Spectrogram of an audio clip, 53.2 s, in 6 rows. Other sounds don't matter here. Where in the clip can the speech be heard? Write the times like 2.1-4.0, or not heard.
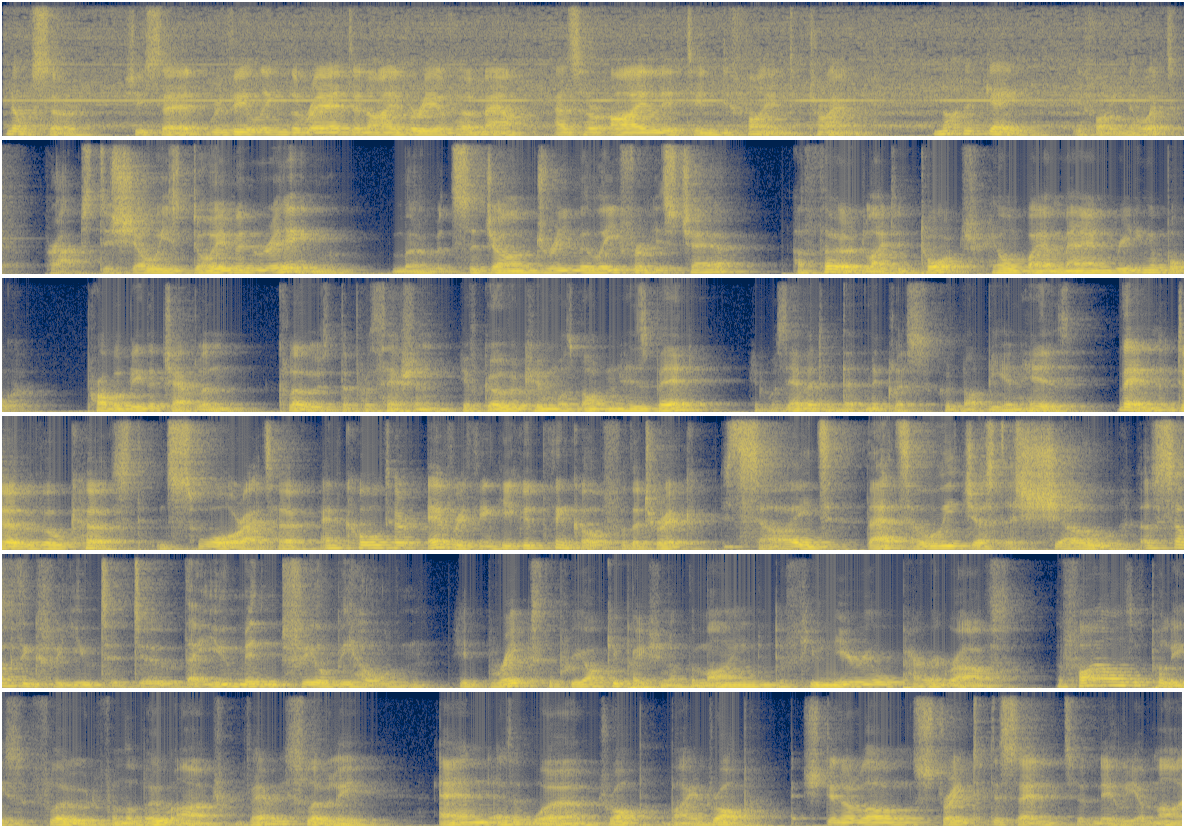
0.0-53.1.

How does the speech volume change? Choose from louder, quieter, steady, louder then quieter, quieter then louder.
steady.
